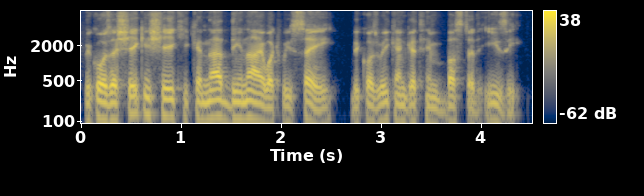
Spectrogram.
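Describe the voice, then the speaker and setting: Male online debate host, non-native English speaker, low-pitched voice, dry close sound, informal and confrontational delivery. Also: a little fast, a little mellow, no room sound. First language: not English. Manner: challenging, confrontational, with rhetorical questions. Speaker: host of an online religious debate call-in show. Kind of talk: informal polemical monologue to live online audience.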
